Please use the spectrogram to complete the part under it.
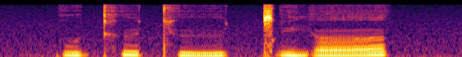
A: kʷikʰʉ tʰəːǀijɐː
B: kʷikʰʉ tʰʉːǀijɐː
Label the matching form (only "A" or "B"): B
